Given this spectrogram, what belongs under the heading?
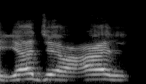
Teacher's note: یجعل عین کو لام سے ملانا ہے، عین کو عین کے مخرج سے ادا کرنا ہے وسط حلق سے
